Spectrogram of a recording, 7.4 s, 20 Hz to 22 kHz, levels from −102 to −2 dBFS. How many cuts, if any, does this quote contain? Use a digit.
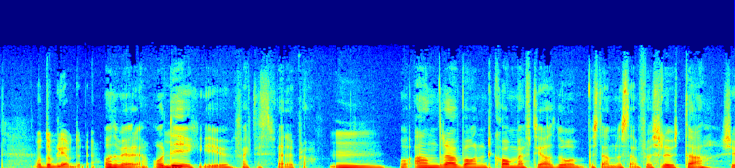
0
